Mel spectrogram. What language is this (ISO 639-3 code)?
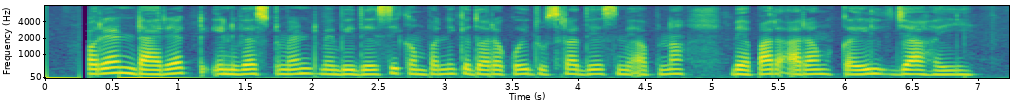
mag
